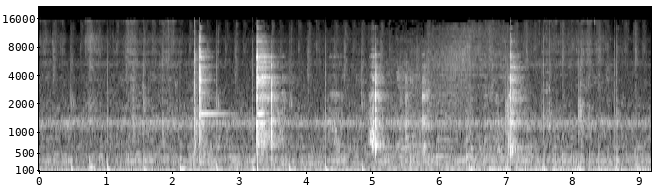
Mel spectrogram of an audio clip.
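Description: A handful of sharp clinks and knocks of dishes against a ceramic plate, the loudest about three seconds in, over faint background music.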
